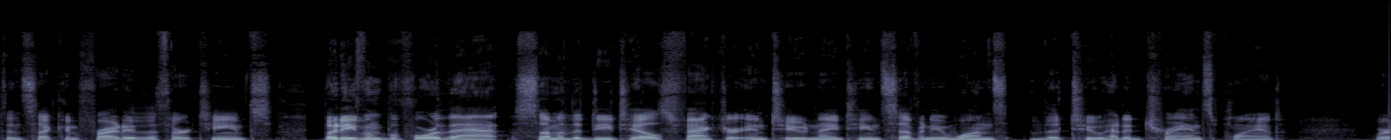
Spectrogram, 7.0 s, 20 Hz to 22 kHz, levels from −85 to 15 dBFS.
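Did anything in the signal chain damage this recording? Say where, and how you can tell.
Yes. Compressed frames were skipped at 1.27 s, just before "but even before that", and again at 5.57 to 5.60 s. About one 20 ms codec frame was dropped or rejected by the decoder, so the speech jumps ahead.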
